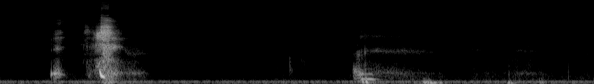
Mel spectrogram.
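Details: Person with a cold, very congested: two sneezes, the first with a quick double onset, then a sniff and faint breaths over low room hum; itchy, snotty cold sneezes.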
